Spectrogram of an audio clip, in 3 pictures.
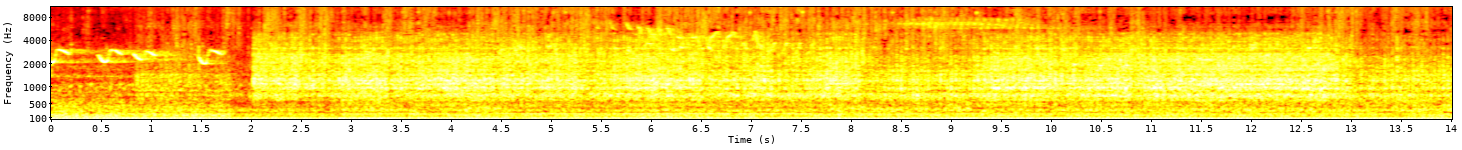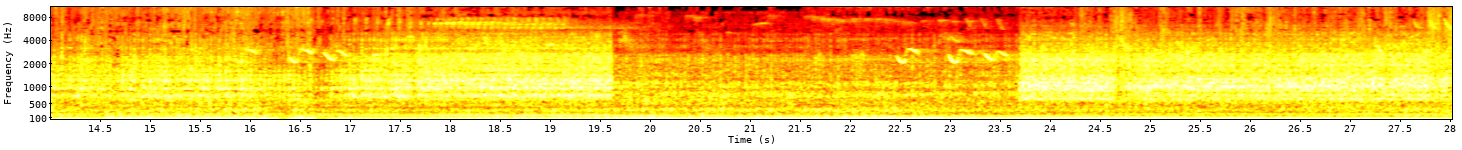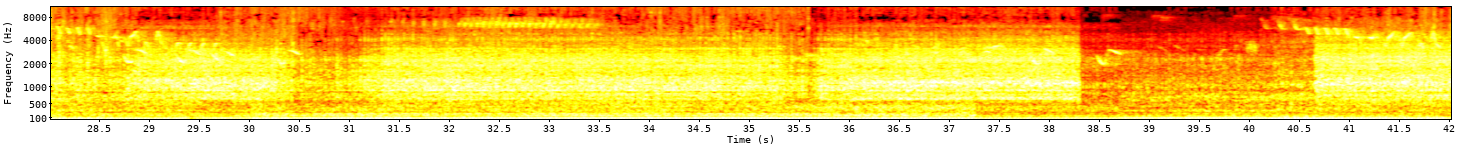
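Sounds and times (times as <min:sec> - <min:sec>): small motor humming: 0:00.0 - 0:38.6, 0:39.2 - 0:42.0.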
